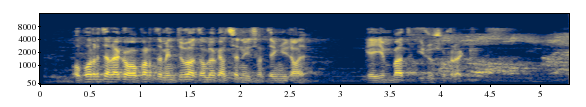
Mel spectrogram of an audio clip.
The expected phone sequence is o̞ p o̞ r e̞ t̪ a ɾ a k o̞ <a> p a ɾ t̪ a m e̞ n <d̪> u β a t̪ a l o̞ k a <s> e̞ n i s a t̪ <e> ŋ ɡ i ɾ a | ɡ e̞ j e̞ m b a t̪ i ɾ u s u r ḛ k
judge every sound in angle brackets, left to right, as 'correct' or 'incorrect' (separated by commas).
correct, incorrect, incorrect, correct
